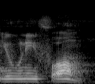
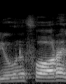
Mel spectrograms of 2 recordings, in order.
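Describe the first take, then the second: First: The r sound is left silent. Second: The r sound is pronounced in the word. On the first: The speaker calls it right. "ആറ് silent" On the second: The speaker calls it wrong. "യൂണിഫോർ അല്ല"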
